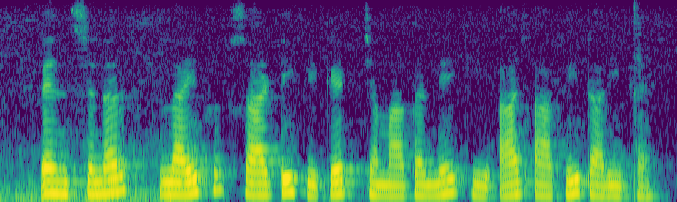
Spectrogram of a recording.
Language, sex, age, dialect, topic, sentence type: Hindi, female, 51-55, Awadhi Bundeli, banking, statement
